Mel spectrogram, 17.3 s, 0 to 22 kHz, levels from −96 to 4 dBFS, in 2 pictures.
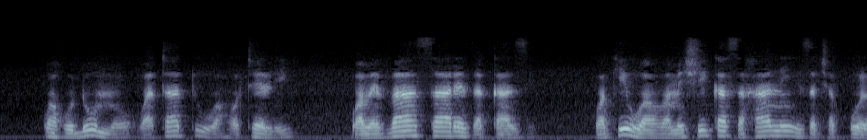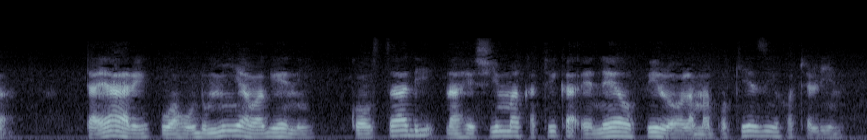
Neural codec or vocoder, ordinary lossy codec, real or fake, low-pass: codec, 16 kHz in and 24 kHz out, 1 kbps, XY-Tokenizer; MP3, 32 kbps; fake; 7.2 kHz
